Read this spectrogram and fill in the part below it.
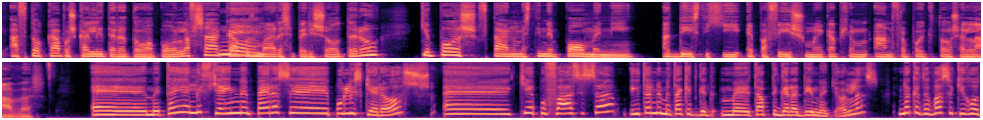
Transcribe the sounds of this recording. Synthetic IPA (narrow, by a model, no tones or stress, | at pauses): ɐft̪o̞kɐpo̞skɐlit̪e̞ɾɐt̪o̞ɐpo̞lɐfsɐkɐpozmɐɾe̞se̞pe̞ɾiso̞t̪e̞ɾo̞ | ce̞po̞sft̪ɐnume̞st̪ine̞po̞me̞ni | ɐnd̪ist̪içie̞pɐfisume̞kɐpço̞nɐnθɾo̞po̞e̞kt̪o̞se̞lɐðɐs | eme̞t̪ɐiɐliθçɐine̞pe̞ɾɐse̞po̞lisce̞ɾo̞sece̞ɐpo̞fɐsisɐit̪ɐne̞me̞t̪ɐcet̪iɐmet̪ɐpot̪iɡɐɾɐnd̪inɐceo̞lɐs | nɐkɐt̪e̞vɐsɐce̞ɣo̞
